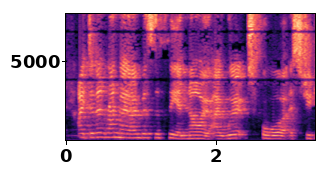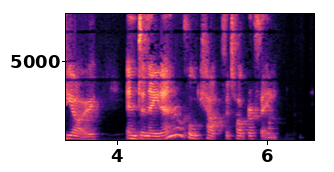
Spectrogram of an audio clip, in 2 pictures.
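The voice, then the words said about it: Strong New Zealand accent. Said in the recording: “you have a strong Kiwi accent.”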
